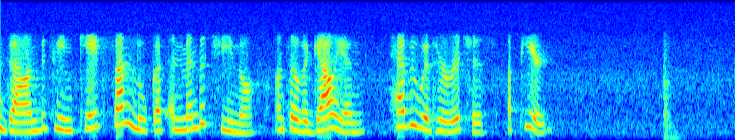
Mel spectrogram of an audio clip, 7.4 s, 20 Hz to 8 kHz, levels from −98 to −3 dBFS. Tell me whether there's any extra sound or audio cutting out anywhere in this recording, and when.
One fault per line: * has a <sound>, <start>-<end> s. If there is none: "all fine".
* has a thud, 6.6-7.0 s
